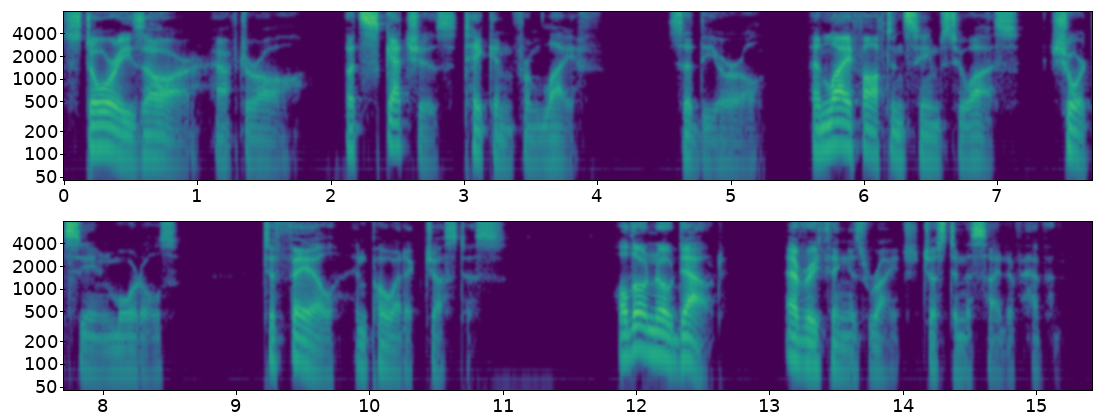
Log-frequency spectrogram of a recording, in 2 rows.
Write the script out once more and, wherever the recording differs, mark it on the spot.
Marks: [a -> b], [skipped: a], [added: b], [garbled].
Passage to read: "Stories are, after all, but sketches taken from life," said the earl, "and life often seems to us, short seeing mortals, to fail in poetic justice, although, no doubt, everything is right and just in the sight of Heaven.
"Stories are, after all, but sketches taken from life," said the earl, "and life often seems to us, short seeing mortals, to fail in poetic justice, although, no doubt, everything is right [skipped: and] just in the sight of Heaven.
